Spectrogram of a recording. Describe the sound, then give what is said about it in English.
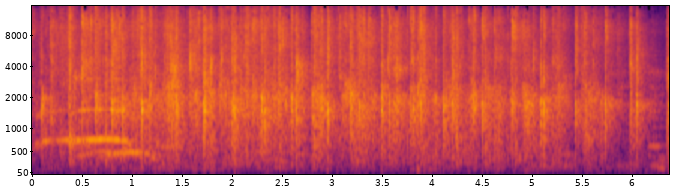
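Audience applause welcomes a guest onto the stage at a panel event, a dense, steady wash of many hands clapping that stays loud for about six seconds before thinning slightly at the end. “Please put your hands together, Nick Revell.”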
